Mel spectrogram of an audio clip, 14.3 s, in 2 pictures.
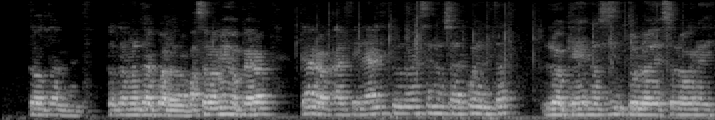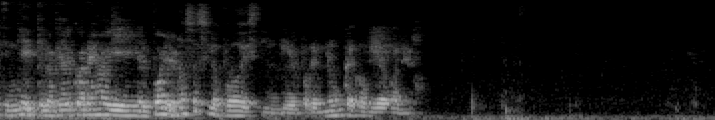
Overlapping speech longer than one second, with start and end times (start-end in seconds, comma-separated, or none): none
